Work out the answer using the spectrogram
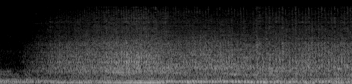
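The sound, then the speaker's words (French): A tractor engine running with a steady low rumble that continues throughout and swells slightly after the first second. “Jean-Pierre vient donner un coup de main avec son légendaire tracteur”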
